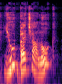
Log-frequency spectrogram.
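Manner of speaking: loud, high mock call-out; imitated loud reply. Coworker calling from the desk, imitated loud reply. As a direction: boom it out like the coworker.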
